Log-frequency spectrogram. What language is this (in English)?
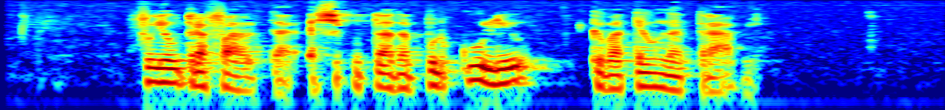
Galician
